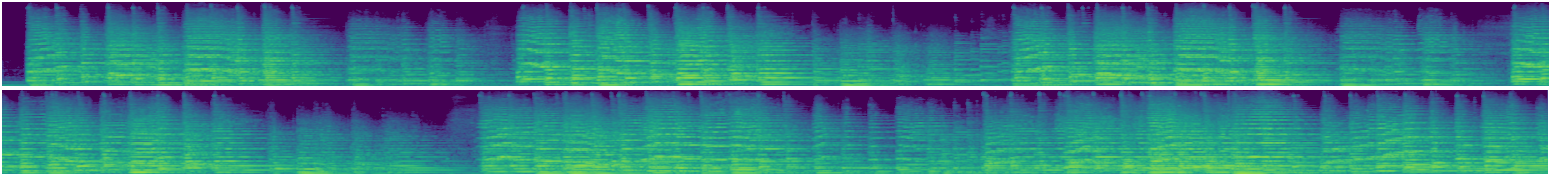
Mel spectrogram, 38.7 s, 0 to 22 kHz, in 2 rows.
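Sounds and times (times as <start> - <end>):
strings playing a sinfonia allegro: 0.0 - 38.6
bassoon: 0.3 - 5.8, 6.4 - 24.6, 25.3 - 38.6.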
